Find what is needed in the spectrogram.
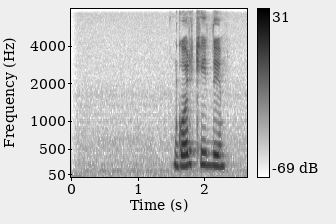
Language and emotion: Russian, neutral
